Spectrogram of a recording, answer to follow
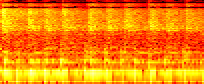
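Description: Chinese lion dance percussion: the big lion drum beating in a fast roll, with cymbals clashing about four times a second.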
